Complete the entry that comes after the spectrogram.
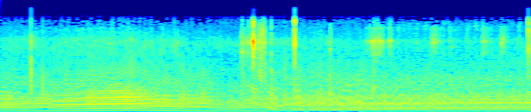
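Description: Car engine heard from inside the cabin, pulling away with its pitch rising for about a second and a half. The pitch then falls steeply about two and a half seconds in and the engine settles to a steady run. Two sharp ticks come around the middle.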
